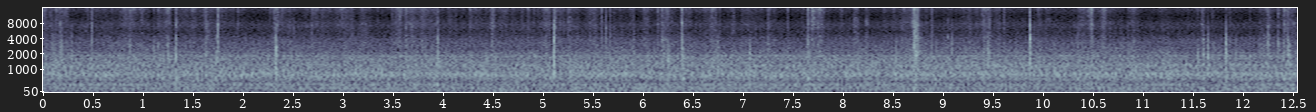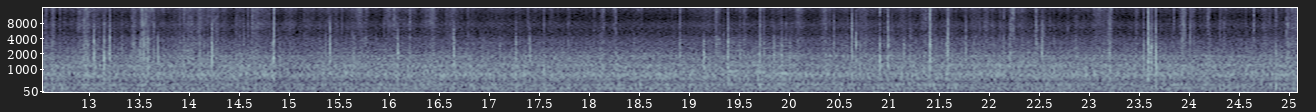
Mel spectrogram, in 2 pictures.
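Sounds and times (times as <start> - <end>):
paper folding crackles: 0.0 - 25.0
steady background hiss: 0.0 - 25.0.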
